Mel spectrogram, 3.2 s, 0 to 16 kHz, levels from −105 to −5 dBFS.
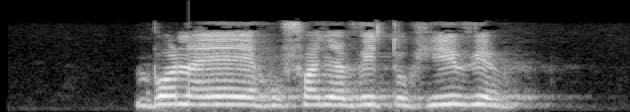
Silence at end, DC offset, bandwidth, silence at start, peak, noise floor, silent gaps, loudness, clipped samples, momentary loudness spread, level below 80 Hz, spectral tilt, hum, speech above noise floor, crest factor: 0.5 s; under 0.1%; 8 kHz; 0.7 s; 0 dBFS; -74 dBFS; none; -16 LUFS; under 0.1%; 9 LU; -60 dBFS; -3 dB/octave; none; 58 dB; 18 dB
